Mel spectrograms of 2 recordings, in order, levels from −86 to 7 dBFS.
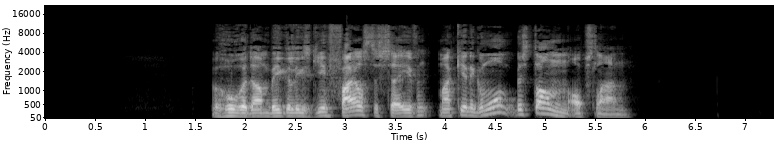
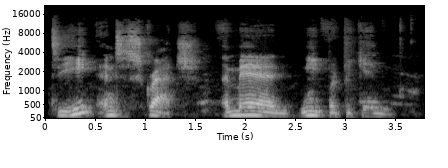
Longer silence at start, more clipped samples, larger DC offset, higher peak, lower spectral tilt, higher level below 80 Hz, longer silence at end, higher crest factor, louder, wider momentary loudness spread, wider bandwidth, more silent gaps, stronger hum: first, 1.65 s vs 0.05 s; neither; neither; first, 0 dBFS vs -6 dBFS; about the same, -5 dB/octave vs -4.5 dB/octave; about the same, -58 dBFS vs -58 dBFS; first, 1.5 s vs 0.2 s; about the same, 20 dB vs 18 dB; first, -18 LUFS vs -23 LUFS; second, 9 LU vs 14 LU; second, 11.5 kHz vs 14 kHz; neither; neither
